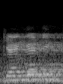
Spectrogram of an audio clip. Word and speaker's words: Gangetic: Gangetic plain, not a Ganga. You can say Ganga, but the namely we can pronounce is Indus-Gangetic plain and the Himalaya.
